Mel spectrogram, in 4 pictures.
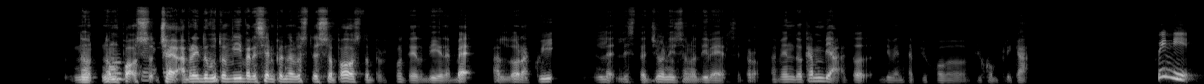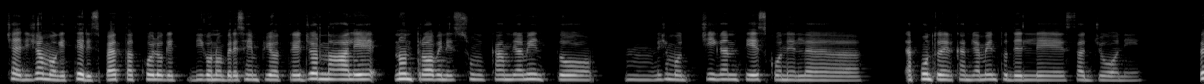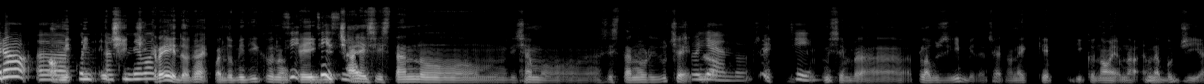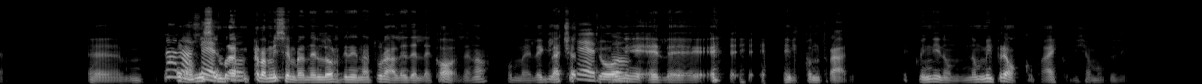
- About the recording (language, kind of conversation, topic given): Italian, podcast, In che modo i cambiamenti climatici stanno modificando l’andamento delle stagioni?
- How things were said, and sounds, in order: "cioè" said as "ceh"; "cioè" said as "ceh"; tapping; "cioè" said as "ceh"; chuckle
